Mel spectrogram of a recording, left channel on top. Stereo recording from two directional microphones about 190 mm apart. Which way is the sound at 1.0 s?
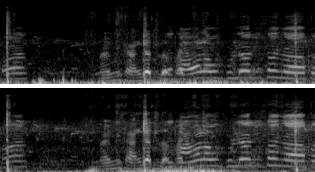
45° left (ahead or behind).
